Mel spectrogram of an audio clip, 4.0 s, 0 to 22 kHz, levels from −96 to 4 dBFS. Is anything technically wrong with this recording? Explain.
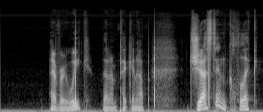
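Yes, there are three loud pops, at 1.12 to 1.14 s, 2.31 to 2.33 s and 3.13 to 3.15 s. A voltage pulse, likely from a plug, switch or static discharge, entered the signal chain. Each lands as a single sharp pop around 25 dB above the speech, with the speech continuing underneath. The first comes just before "that I'm picking up" and the second just after it.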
